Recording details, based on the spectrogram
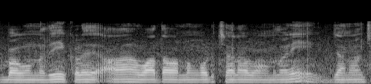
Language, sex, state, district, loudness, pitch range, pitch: Telugu, male, Andhra Pradesh, Krishna, -16 LUFS, 110-115 Hz, 110 Hz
